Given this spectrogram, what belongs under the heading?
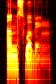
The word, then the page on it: unswerving: British English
